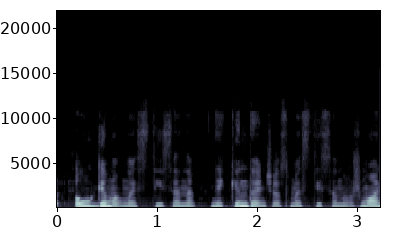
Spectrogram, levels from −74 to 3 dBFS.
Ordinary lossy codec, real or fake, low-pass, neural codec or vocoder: Opus, 24 kbps; fake; 10.8 kHz; codec, 24 kHz, 3.1 kbps, DualCodec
